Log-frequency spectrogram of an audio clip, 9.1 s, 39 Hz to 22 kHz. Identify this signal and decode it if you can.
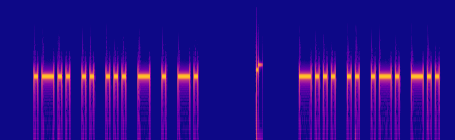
Morse code, heard as a keyed tone, about 15 wpm, 700 Hz. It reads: LISTEN BIRD
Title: Sentences from Top 400 Words - New Word Drill - 15wpm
